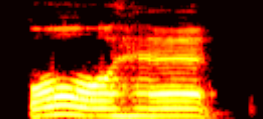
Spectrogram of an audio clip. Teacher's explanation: to 2 harokat, ha 2 harokat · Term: mad tabi'i harfi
